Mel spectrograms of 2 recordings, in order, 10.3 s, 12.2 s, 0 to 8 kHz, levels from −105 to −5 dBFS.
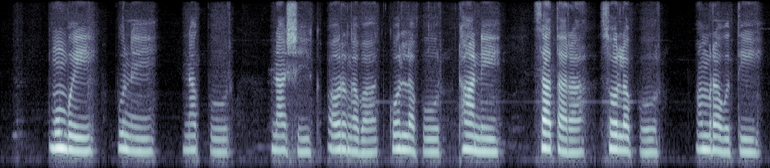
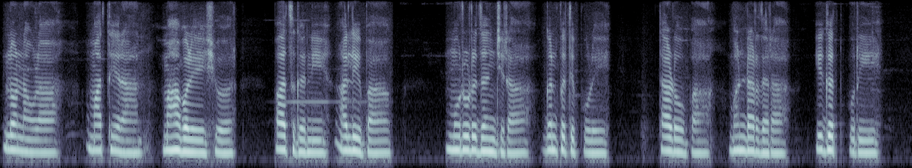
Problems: constant background noise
